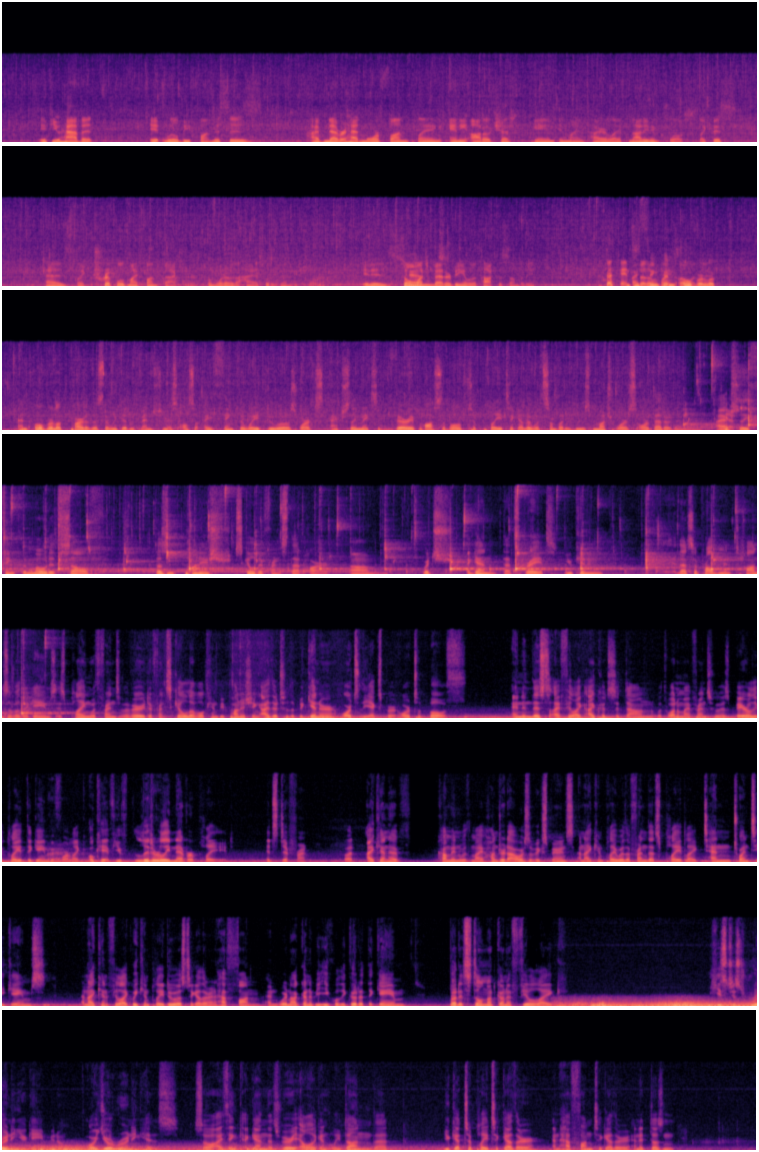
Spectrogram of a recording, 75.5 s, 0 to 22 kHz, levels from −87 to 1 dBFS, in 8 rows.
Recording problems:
rain or running water; loud; throughout; 5 dB below the speech

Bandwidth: 14 kHz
